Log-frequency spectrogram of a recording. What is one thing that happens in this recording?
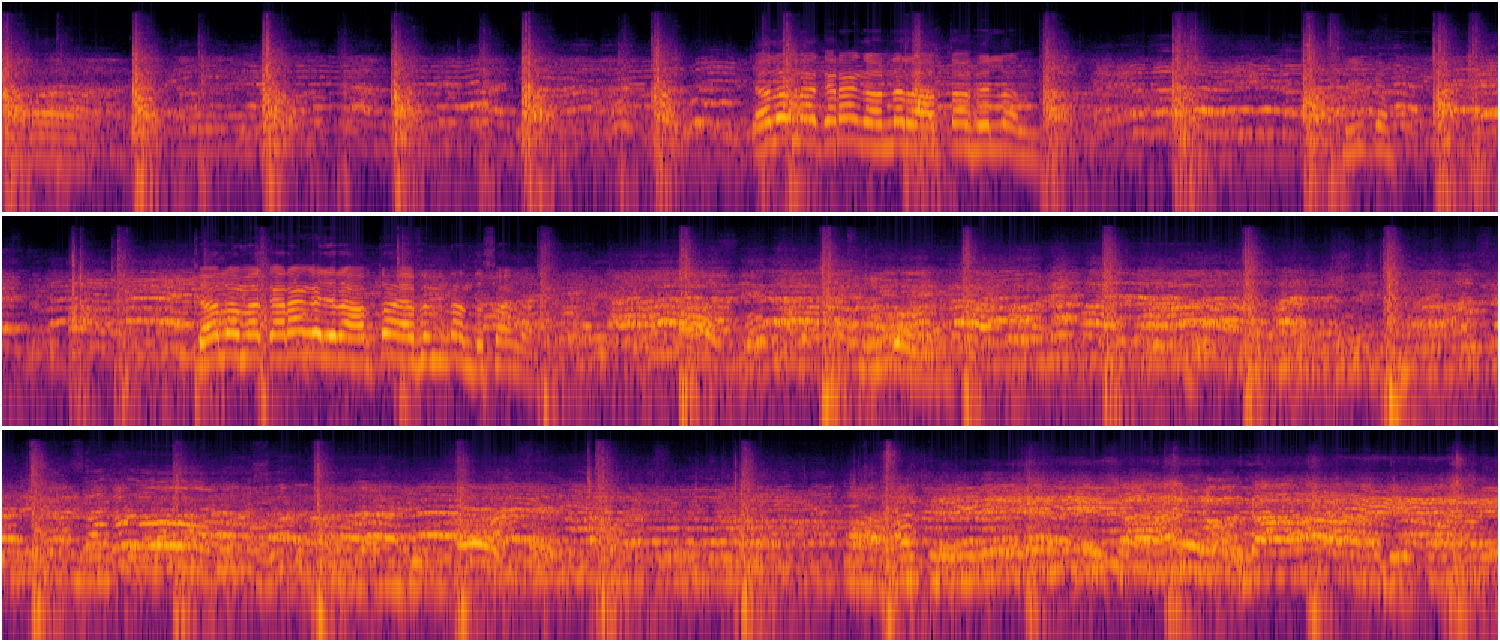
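A crowd of men chants loudly nearby.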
